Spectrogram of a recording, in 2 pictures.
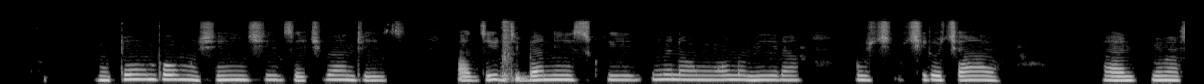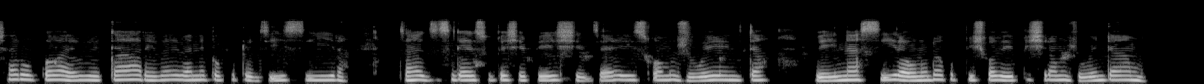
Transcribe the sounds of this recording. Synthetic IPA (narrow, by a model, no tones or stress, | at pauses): muto̞mbo̞muʒind͡ʒid͡ze̞t͡ʃirandet͡ʃ | ad͡zidʱiɓaniswiumwe̞naumweuno̞mira | kut͡ʃiɾo̞t͡ʃaːʋo | muʋaʃaɾukwaʋajʋe̞kaɾe̞ʋaiʋane̞pakuto̞d͡ziːsira | d͡zaŋɡad͡zisiŋɡaiswipe̞ʃe̞pe̞ʃe̞d͡zaiiswamuʐiwe̞nda | ʋe̞inasiɾauno̞ɗakupiʃwaʋe̞ipiʃiɾamuʐiwe̞ndaːme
